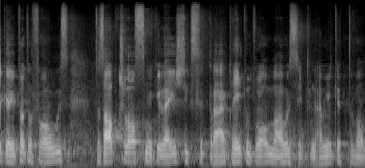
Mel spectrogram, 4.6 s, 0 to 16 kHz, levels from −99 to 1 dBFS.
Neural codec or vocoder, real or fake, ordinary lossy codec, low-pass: codec, 32 kHz, 1.9 kbps, SNAC; fake; none; 14.4 kHz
